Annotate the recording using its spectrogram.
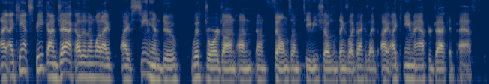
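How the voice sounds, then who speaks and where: Panel guest: American man, gravelly low voice, reflective storyteller who pauses and repeats himself. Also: steady tone. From Michigan, United States. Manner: halting, reflective, repeats words. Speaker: panel guest, former assistant to an entertainer. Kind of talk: reminiscing in a panel interview.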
